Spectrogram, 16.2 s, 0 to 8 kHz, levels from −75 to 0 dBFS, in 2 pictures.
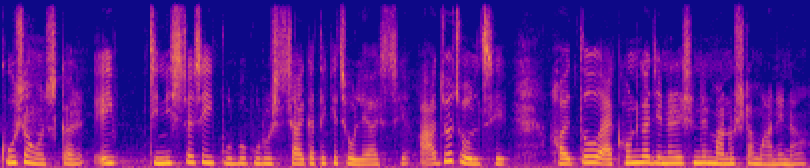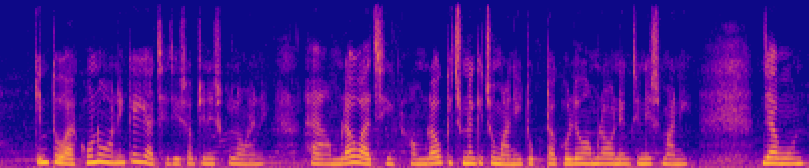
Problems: constant background noise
